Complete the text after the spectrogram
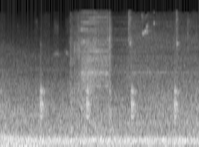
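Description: Bus doors open with a hiss of air.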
